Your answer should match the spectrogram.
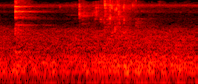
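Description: Milk poured from a bowl into a pan for masala milk, a brief soft liquid splash and trickle close by, with no talking.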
